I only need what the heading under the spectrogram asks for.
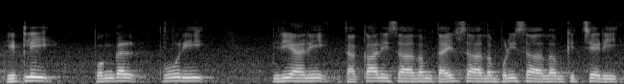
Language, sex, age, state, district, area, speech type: Tamil, male, 45-60, Tamil Nadu, Tiruvannamalai, rural, spontaneous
